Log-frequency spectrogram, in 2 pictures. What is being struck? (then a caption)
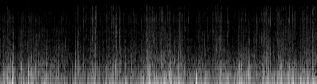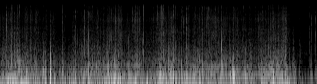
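Plastic cling film wrapped over a microphone. Plastic cling film wrapped over a microphone is scratched and tapped by long nails and fingertips, with both hands holding the mic. A steady, dense, low crinkling rumble is broken by frequent sharp ticks and brighter crackles, then it fades out near the end.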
